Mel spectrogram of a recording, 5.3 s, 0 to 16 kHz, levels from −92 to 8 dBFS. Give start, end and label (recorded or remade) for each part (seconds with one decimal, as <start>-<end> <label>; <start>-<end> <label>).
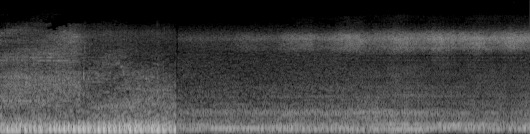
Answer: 0.0-0.4 remade; 0.4-3.6 recorded; 3.6-5.3 remade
